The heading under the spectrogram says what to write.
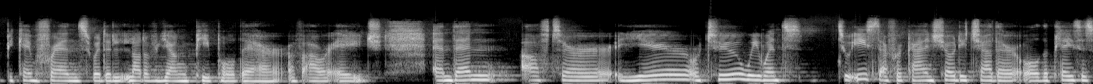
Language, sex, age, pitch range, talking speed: English, female, 30-49, 175-205 Hz, 170 wpm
